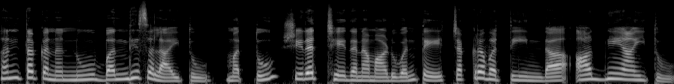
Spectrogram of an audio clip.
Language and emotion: Kannada, neutral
